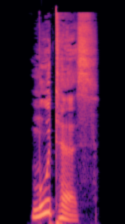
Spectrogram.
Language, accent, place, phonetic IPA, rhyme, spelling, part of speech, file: German, Germany, Berlin, [ˈmuːtəs], -uːtəs, Mutes, noun, De-Mutes.ogg
- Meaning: genitive singular of Mut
